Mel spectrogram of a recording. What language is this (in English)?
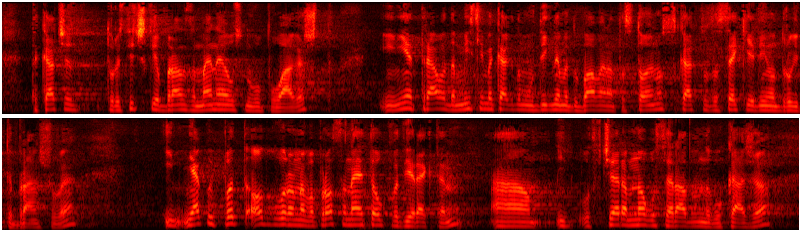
Bulgarian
